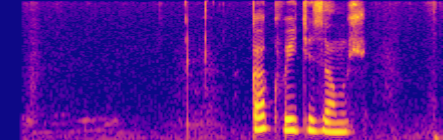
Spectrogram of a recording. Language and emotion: Russian, neutral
